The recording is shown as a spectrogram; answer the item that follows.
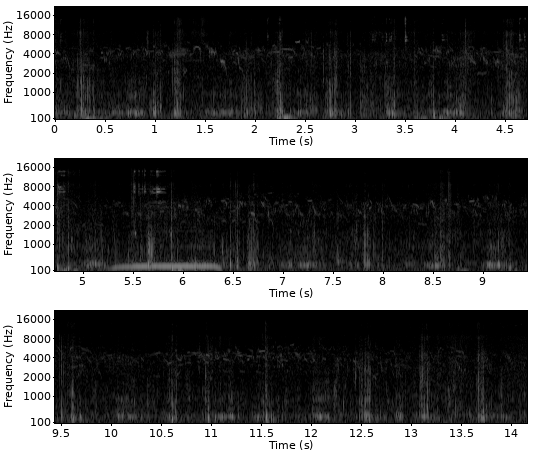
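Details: Horses chomping grass on a summer morning in Tuv province, Mongolia, with repeated sharp bite clicks throughout and a brief low droning tone near the middle, plus faint birdsong.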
